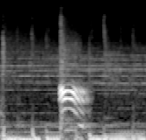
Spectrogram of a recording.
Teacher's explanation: the tongue between the center and the back is in the fully open position. Lips are naturally open. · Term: open vowel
